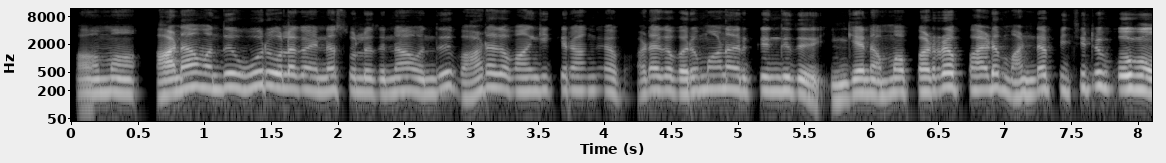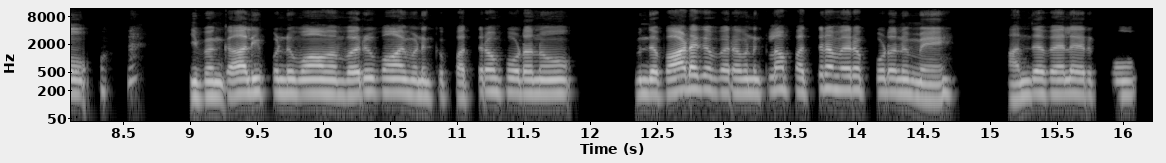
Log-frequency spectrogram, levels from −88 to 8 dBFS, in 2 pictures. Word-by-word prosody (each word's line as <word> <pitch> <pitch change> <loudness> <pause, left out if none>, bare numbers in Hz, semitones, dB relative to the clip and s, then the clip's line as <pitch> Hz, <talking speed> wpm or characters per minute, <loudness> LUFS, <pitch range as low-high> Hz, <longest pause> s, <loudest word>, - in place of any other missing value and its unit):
ஆமா. 180 +1 0 0.3
ஆனா 190 +6 +5
வந்து, 225 +1 0 0.2
ஊர் 260 0 0
உலகம் 215 -2 -1
என்ன 200 +2 -1
சொல்லுதுனா 185 -1 -3
வந்து, 180 +6 -3
வாடகை 215 +8 -1
வாங்கிக்கிறாங்க. 200 +1 -5 0.2
வாடகை 200 +4 -2
வருமானம் 210 +4 0
இருக்குங்குது. 195 -1 0 0.2
இங்க, 140 +5 -1 0.2
நம்ம 175 +4 -1
படுற 200 +5 +3 0.2
பாடு, 210 +2 +1
மண்ட 170 +4 -1
பிச்சுட்டு 220 +5 -4
போகும். 210 -5 +5 0.9
இவன் 155 0 +1
காலி 175 +2 +6
பண்ணுவான். 175 0 +3
அவன் 170 -1 +1
வருவான். 180 +1 +2
இவனுக்கு 160 -1 -2
பத்திரம் 185 +6 -2
போடணும். 175 -1 +2 0.6
இந்த 175 0 +3
வாடகை 210 +2 +6
வர்றவனுக்குலாம் 180 +3 -1
பத்திரம் 210 +4 0
வேற 205 0 +3
போடணுமே. 175 -7 0 0.6
அந்த 160 +4 0
வேல 170 +1 +1
இருக்கும். 160 0 -6
185 Hz, 135 wpm, -23 LUFS, 175-205 Hz, 0.9 s, காலி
